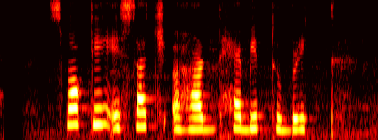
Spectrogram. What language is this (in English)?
Sundanese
